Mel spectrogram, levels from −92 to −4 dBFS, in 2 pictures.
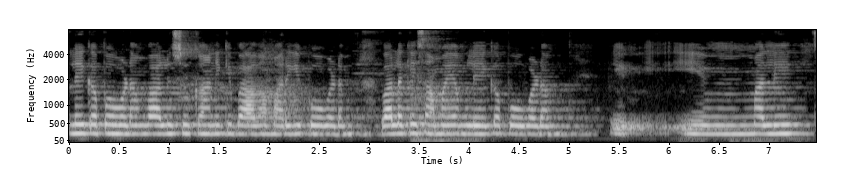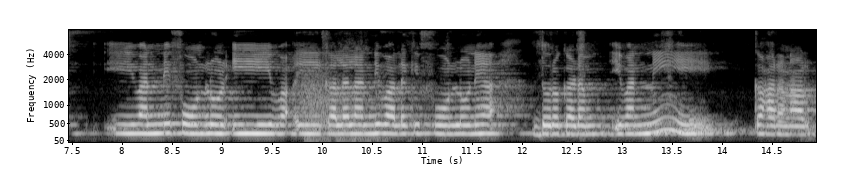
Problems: background sounds at intervals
